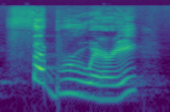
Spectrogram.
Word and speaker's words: February: Today, Sunday, February, pronounce that first R, February 10th, 2019.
